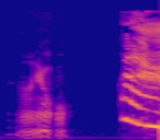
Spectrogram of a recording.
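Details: Sadie, a pet cat in a small indoor room, gives one clear meow that slides downward in pitch over half a second, following a brief stretch of human speech.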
